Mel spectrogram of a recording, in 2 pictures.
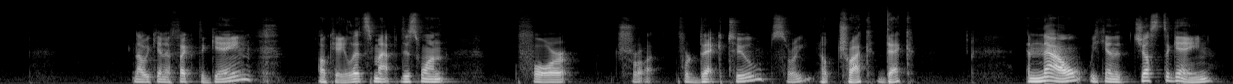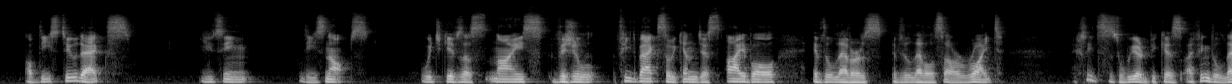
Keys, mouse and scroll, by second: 4.1 click.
